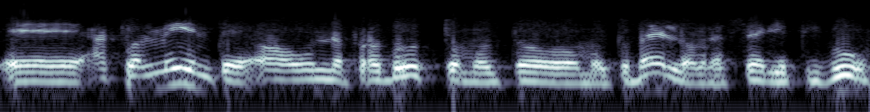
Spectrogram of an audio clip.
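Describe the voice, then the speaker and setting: An ordinary speaking voice from a man, fairly low in pitch, at a fairly slow pace with ordinary pitch variation. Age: 40s. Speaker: actor. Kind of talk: radio interview.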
